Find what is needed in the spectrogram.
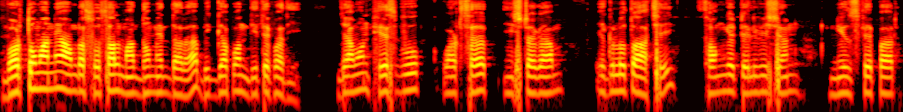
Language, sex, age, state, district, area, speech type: Bengali, male, 45-60, West Bengal, Paschim Bardhaman, rural, spontaneous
